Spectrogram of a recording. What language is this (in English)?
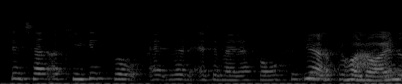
Danish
